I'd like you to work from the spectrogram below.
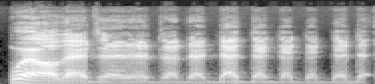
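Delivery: sputtering mock protest, repeating the word; imitating stammered objection. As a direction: start loud, then stutter and tail off. Mimics people stammering objections.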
